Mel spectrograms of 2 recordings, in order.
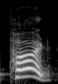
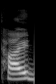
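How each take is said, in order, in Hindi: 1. स्वर 'er' ध्वनि है। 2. स्वर 'eye' डिफ़्थॉन्ग है। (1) "तो थर्ड" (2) "थाइड नहीं बोल रही हूं"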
